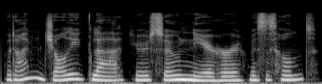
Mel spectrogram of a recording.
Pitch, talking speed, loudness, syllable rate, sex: 210 Hz, 185 wpm, -14 LUFS, 3.9 syllables/s, female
